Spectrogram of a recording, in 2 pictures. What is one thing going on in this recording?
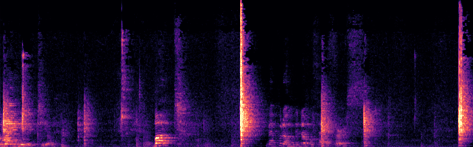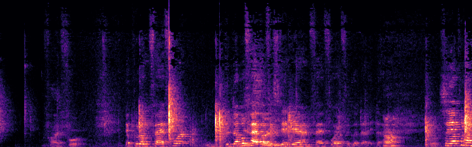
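Game tiles click on a table.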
